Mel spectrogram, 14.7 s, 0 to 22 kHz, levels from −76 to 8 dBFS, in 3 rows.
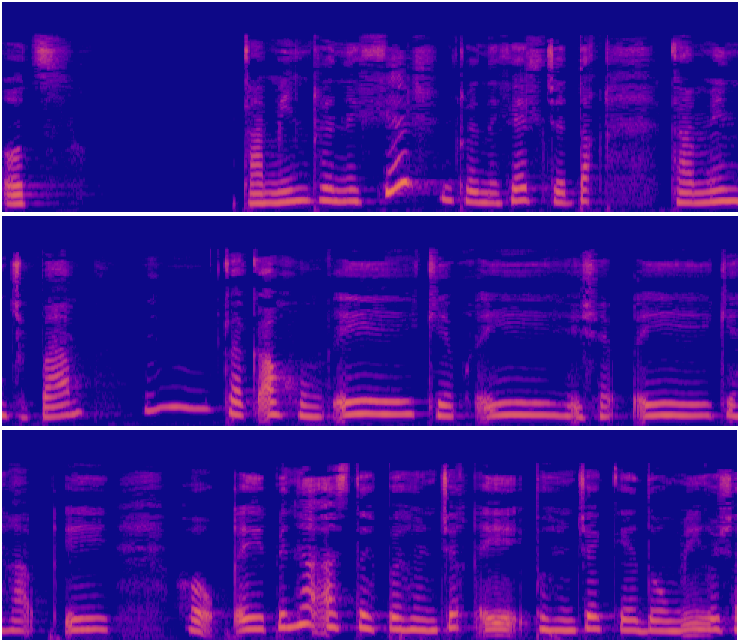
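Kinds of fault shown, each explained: AAC compression: speech is dull and smeared with a warbling, fizzy edge on sibilants, nothing above 11.5 kHz, likely from low-bitrate AAC-LC around 32 kbps.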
